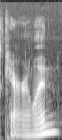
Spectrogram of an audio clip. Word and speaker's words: Carolyn: I always get mad because my name is 3 syllables, Carolyn, in case you didn't know what my name was.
